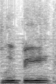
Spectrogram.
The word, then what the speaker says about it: Luppy: Yeah, you know, the biggest reason was most people don't know how to pronounce Loopy. It's spelled L-U-P-P-Y, and everybody would say Luppy.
